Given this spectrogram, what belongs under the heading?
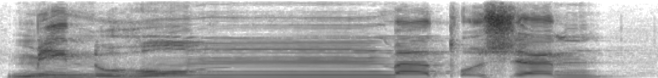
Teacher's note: طا کو ہم نے پر بھی کرنا ہے، قلقلہ بھی کرنا ہے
